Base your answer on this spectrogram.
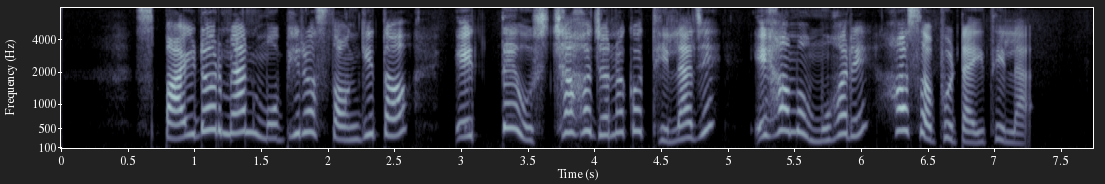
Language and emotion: Odia, happy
